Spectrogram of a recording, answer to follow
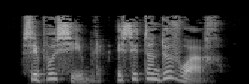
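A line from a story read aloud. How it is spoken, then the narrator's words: Firm declaration. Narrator (French): déclara Alyosha d'un ton ferme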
